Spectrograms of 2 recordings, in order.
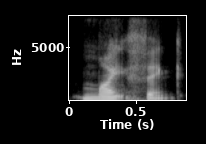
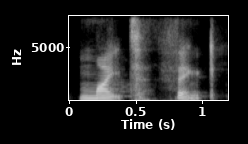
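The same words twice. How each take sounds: First: The t of might is dropped. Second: The t of might is fully pronounced. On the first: The speaker calls it right. "might think is absolutely fine" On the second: The speaker calls it wrong. "it will sound unnatural if you make that much effort"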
